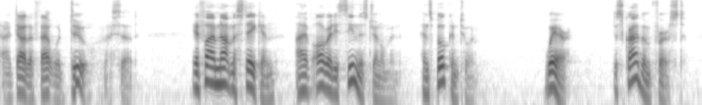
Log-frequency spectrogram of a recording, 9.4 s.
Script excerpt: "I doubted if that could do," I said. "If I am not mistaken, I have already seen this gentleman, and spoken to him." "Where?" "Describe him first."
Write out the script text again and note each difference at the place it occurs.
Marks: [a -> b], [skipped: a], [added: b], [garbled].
"I [doubted -> doubt] if that [could -> would] do," I said. "If I am not mistaken, I have already seen this gentleman, and spoken to him." "Where?" "Describe him first."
